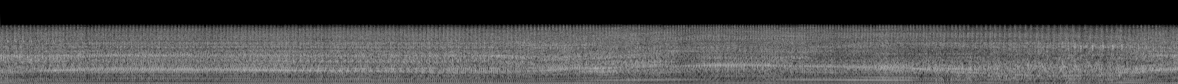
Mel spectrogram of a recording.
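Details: VW Golf 4 1.4 engine with a noise problem: steady idle rising and falling with revs, with a whirring, rough overtone following engine speed; abnormal noise, source unclear.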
